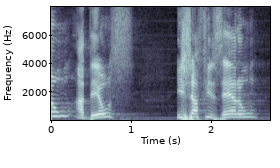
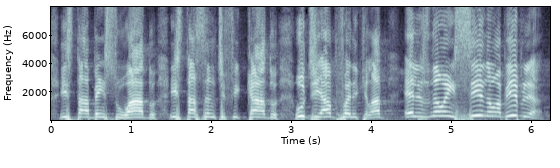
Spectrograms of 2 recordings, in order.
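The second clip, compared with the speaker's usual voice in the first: fervent preaching; 5 dB louder than usual. Acted. Preacher proclaims the gospel loudly.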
